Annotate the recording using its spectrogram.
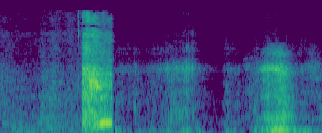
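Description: One short, loud cough-like burst about half a second in.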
